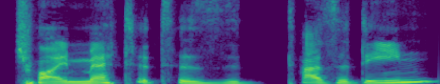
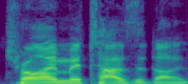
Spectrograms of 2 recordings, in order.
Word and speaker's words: trimetazidine: Trimetazidine. Is that right? Am I saying that right? Not quite right. I mean, Okay. you're almost They there. always have these really Trimetazidine. trimetazidine.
